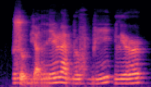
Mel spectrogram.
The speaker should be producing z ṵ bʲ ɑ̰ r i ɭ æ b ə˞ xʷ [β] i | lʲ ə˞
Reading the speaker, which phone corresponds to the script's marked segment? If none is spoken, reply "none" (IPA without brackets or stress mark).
b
